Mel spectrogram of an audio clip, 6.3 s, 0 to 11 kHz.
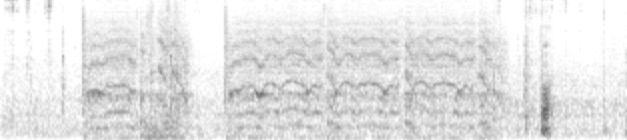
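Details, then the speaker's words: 2003 Dodge Ram 1500 4.7 V8, bought as a non-runner and tried before any repair; no stored codes after a possible reset. Starter whirs steadily about four seconds, pauses, then cranks again without catching and sounds a little funky: cranks but won't start. "sound like i wanted to go there for a second sounds a little funky"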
